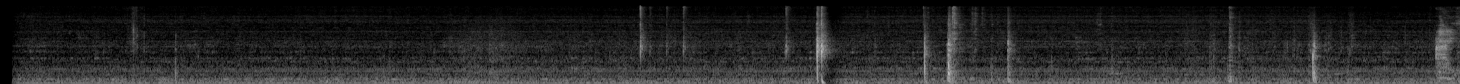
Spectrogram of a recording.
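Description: Sharp clicks and knocks on a hard kitchen floor, scattered from about six seconds in with the loudest just after eight seconds, over a steady low hum.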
